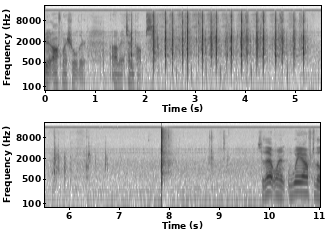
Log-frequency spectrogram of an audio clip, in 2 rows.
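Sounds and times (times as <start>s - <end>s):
air pump clicking strokes: 2.1s - 5.3s.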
